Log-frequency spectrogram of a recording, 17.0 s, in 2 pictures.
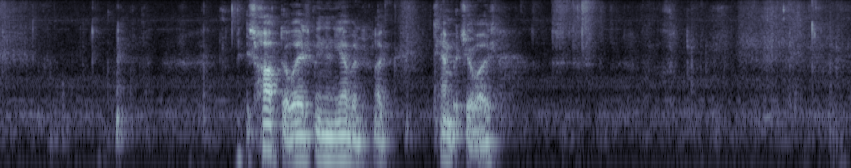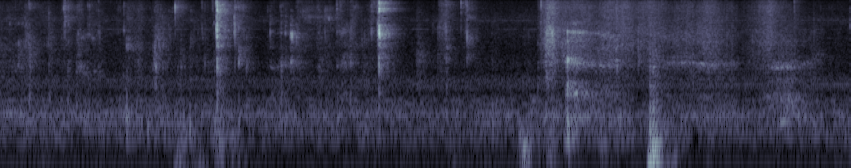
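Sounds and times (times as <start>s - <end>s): quiet chewing: 5.3s - 14.8s
pastry crust crackling: 5.4s - 13.3s.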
